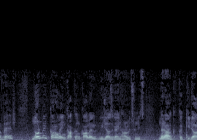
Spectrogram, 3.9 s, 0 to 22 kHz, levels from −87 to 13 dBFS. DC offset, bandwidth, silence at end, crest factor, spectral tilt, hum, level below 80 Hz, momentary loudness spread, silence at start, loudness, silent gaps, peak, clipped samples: under 0.1%; 11.5 kHz; 0 s; 20 dB; -7 dB/octave; none; -52 dBFS; 17 LU; 0 s; -22 LUFS; none; -2 dBFS; under 0.1%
